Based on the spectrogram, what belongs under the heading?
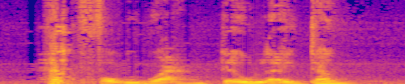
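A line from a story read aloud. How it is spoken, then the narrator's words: Soft startled cry. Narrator (Vietnamese): Quân hùng kinh dị, Chí Tồn kêu khẽ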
